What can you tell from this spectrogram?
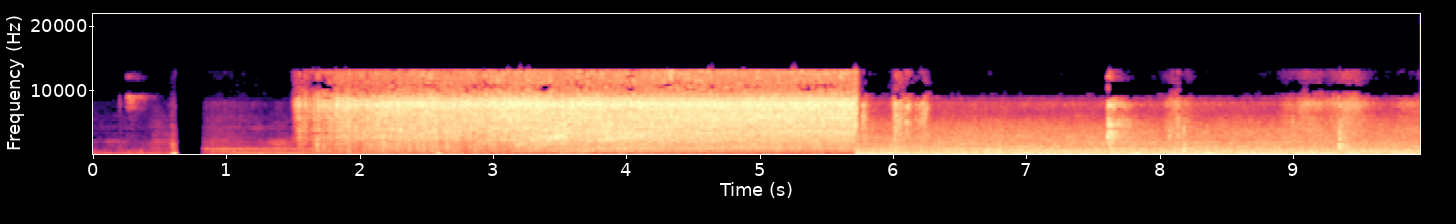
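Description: A large piece of seasoned meat searing in a hot frying pan: a loud, even sizzle that starts suddenly about a second and a half in and stops abruptly past the middle. It gives way to a duller steady hiss with a low hum and a few clicks.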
